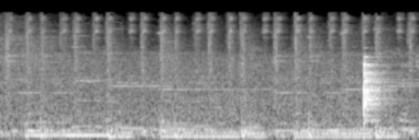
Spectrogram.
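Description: Background music with a steady bass line, and near the end one sharp clink of crockery against the stone counter with a brief ring, as the plate is handled.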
